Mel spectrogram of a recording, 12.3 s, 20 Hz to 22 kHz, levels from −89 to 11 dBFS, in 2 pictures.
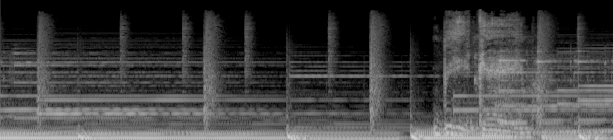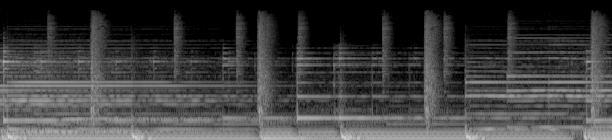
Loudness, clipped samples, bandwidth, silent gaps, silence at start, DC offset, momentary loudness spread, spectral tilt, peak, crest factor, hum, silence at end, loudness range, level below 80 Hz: -20 LUFS; under 0.1%; 14 kHz; none; 0 s; under 0.1%; 10 LU; -6 dB/octave; -2 dBFS; 16 dB; none; 0 s; 5 LU; -26 dBFS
